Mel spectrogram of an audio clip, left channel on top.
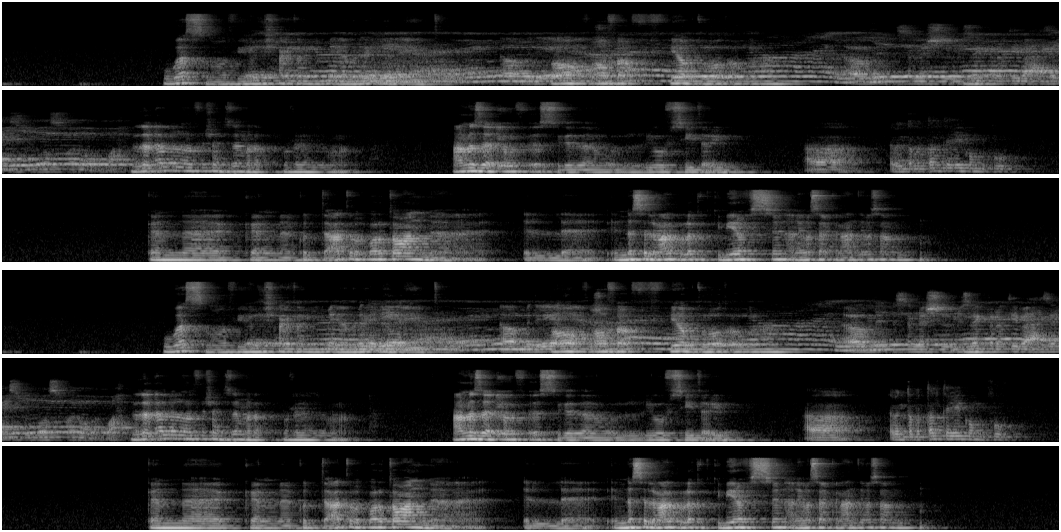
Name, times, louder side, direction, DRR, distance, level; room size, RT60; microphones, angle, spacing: voice 1, 1.6-4.2 5.5-7.9 9.6-9.8 11.9-14.0 15.1-17.9 22.6-26.0 26.4-30.3, right 1 dB, 15° right, 3 dB, 0.3 m, -26 dB
Singing, 2.4-11.8, left 1 dB, 40° left, 1.1 m, -31 dB
voice 2, 3.2-4.1 4.8-6.3 8.4-12.0 14.2-14.3 18.6-19.1 19.4-20.6, right 3 dB, 80° right, 4 dB, 0.5 m, -32 dB
5.6 x 2.3 x 2.6 m, 0.97 s
head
